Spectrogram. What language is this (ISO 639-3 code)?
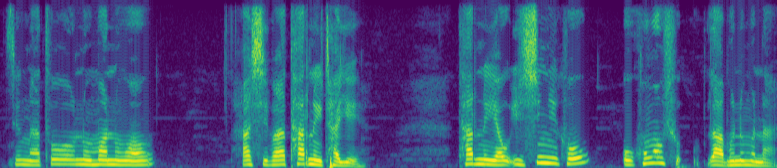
brx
